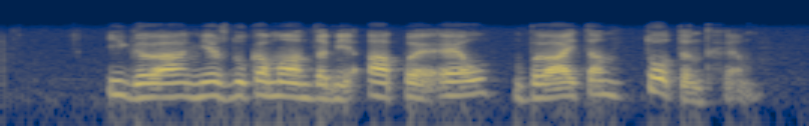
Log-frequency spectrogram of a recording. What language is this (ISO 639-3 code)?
rus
